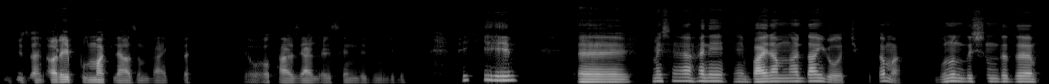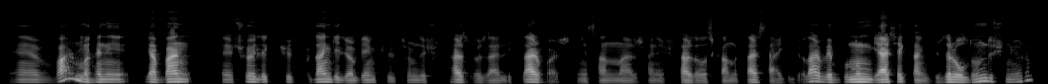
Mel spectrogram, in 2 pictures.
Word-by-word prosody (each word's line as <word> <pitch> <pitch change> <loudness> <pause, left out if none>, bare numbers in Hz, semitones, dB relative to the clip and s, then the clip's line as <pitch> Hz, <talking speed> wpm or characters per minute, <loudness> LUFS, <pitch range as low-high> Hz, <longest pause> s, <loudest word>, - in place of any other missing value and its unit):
Güzel, 100 0 -6
arayıp 115 +2 +4
bulmak 105 0 +2
lazım 90 -1 -4
belki 85 0 -15
de, - - -13 0.6
eee, - - -21
o - - -12
tarz 95 0 -4
yerleri, 90 0 -5
senin 95 0 -16
dediğin 95 -1 -20
gibi. 95 - -25 0.5
Peki, 200 -1 +1 0.6
eee, 120 -1 +5 0.2
mesela, 155 +1 -2
hani, 155 -2 +1
eee, 125 -2 -9
bayramlardan 145 +3 +5
yola 115 -10 -1
çıktık - - -25
ama - - -3 0.3
bunun 140 +5 -1
dışında 140 -1 -4
da, 130 -2 +4 0.2
eee, 110 +1 -9 0.2
var 170 - +3
mı, 215 -5 +1
hani, 115 -1 -3
ya, 115 -2 +1
ben, 125 0 +7 0.3
eee, 110 -1 -9
şöyle 120 0 -3
kültürden 115 +1 -3
geliyorum, 100 -3 -6
benim 105 +1 -7
kültürümde 100 -1 -15
şu - - -23
tarz 110 -1 -2
özellikler 95 +4 0
var, - - -16
insanlar, 95 -1 -12
hani, 90 -1 -16
şu - - -28
tarz 100 -3 -1
alışkanlıklar 95 +2 -5
sergiliyorlar 105 - -3
ve 110 -2 -3
bunun 120 +1 +3
gerçekten 110 -4 +3
güzel 100 +6 0
olduğunu 115 +6 +1
düşünüyorum. 135 +6 -10
115 Hz, 150 wpm, -31 LUFS, 95-130 Hz, 0.6 s, ben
